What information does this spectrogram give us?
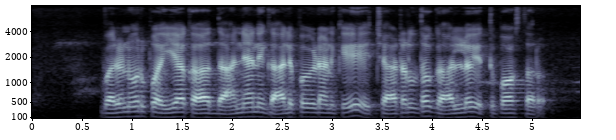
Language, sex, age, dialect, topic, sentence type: Telugu, male, 18-24, Utterandhra, agriculture, statement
